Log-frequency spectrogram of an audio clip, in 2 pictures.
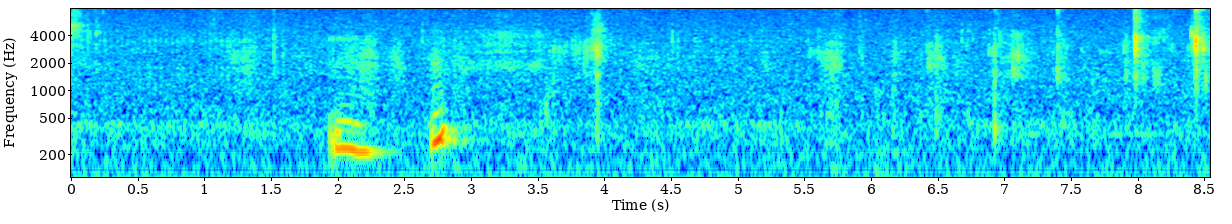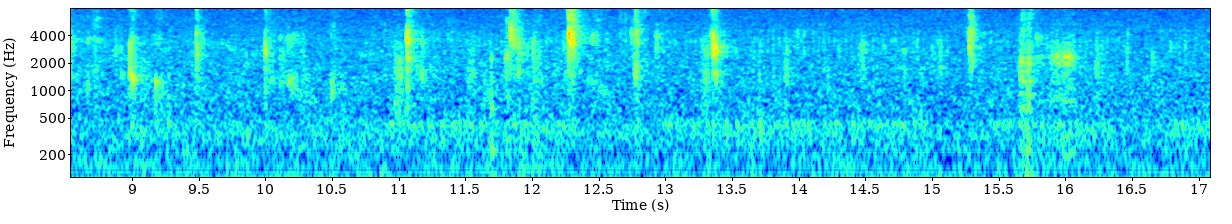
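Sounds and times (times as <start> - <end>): person chewing food: 3.5 - 4.6, 5.3 - 17.0.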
